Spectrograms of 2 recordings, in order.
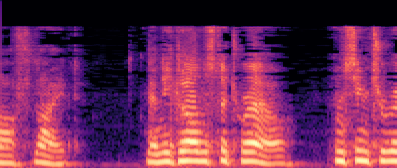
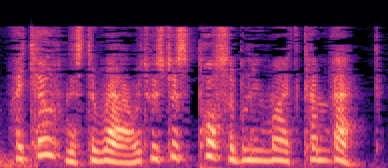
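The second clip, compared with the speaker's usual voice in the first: soft, higher, controlled woman's voice; never quivering; 4 semitones higher, 5 dB quieter than usual. A narrator's reading. Wife covering up before her returned husband, steady and soft. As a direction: keep it quiet, high and perfectly steady. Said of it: "in a voice that never quivered".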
